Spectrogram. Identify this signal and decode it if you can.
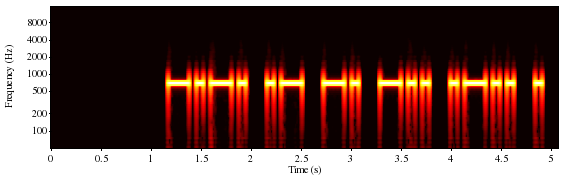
Morse code, heard as a keyed tone, about 17 wpm, 700 Hz. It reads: CANDLE
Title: Six Letter Words - 17wpm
